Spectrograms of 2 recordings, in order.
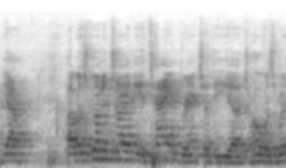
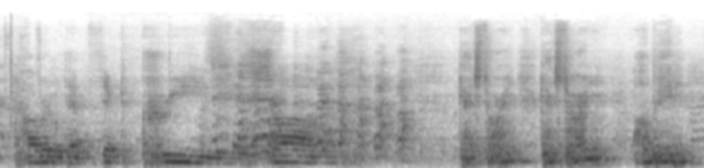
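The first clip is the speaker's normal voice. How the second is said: low, slow, sultry food talk, much lower; phone sex voice; 6 semitones lower, slower than usual. Retold or imitated. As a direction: purr the menu like a lover on the phone. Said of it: "like watching somebody have phone sex".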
